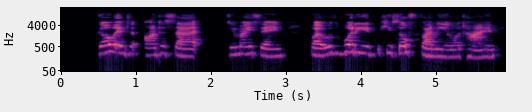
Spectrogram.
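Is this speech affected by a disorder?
Yes: Down syndrome; past speech therapy.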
